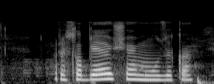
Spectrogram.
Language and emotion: Russian, neutral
